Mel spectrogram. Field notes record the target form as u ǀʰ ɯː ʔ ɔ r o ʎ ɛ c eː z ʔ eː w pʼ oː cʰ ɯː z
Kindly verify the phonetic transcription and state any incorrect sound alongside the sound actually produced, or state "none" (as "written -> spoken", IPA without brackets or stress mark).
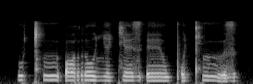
oː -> o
